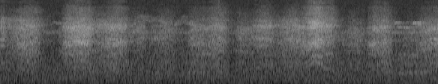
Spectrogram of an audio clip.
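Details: About ten Eurasian jays, unseen, flew into dense bamboo thicket in Japan and called back and forth to one another in harsh, rasping screeches, one burst about every second.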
